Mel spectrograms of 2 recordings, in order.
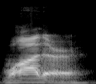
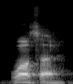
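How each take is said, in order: First: It is said with an American accent. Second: It is said with a British accent. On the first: "That's American" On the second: "I'm British accent"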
